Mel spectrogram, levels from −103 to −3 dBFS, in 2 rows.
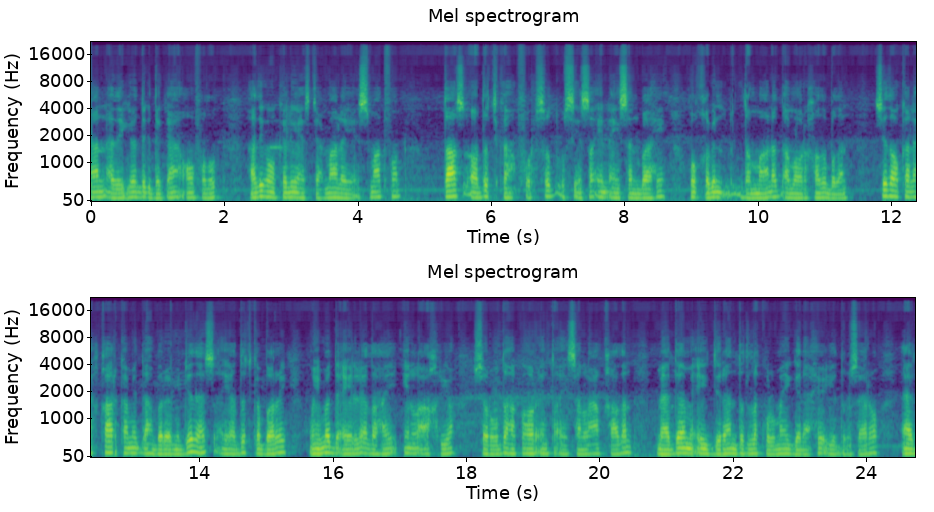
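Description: Throughout the speech, the sound is rough and grainy, with a noisy, fizzy texture. The likely cause is Opus compression in its music mode at a low rate, perhaps around 16 kbps. Starved bands are refilled with noise. Bandwidth still reaches about 20.2 kHz.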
